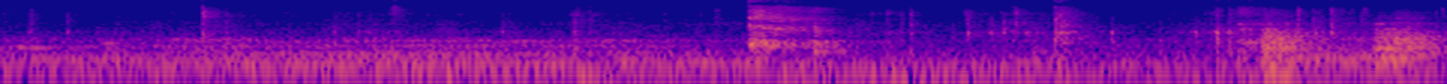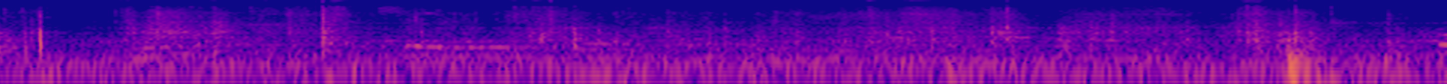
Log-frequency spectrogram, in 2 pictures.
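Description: Gift-wrap and tissue paper crinkling and tearing in a few short bursts, about three seconds in, again around five to six seconds in, and near the end, as small hands unwrap a present.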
